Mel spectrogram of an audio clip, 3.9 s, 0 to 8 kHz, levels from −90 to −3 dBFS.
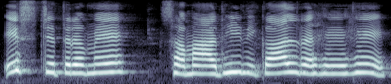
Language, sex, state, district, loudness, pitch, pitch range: Hindi, female, Madhya Pradesh, Bhopal, -13 LUFS, 280 Hz, 260-305 Hz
